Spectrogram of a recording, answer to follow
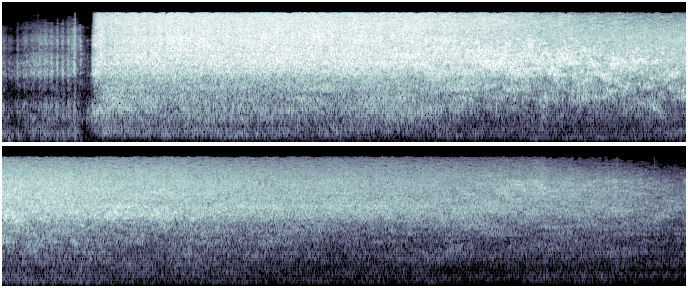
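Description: Spectra liquid-fuel rocket engine, a hypergolic engine burning white fuming nitric acid oxidizer, firing on a static test stand. A fainter hiss gives way less than a second in to a sudden, loud, steady roar that slowly fades over the following seconds.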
